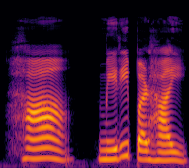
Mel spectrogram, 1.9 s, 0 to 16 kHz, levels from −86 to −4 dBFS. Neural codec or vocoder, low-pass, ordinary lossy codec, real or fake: none; 10.8 kHz; none; real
